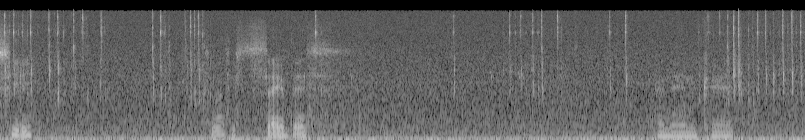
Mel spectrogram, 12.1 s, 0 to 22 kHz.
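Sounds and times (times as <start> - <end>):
keyboard typing: 0.1 - 1.6, 2.3 - 3.1, 7.6 - 8.5, 9.1 - 9.5, 10.5 - 12.0.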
